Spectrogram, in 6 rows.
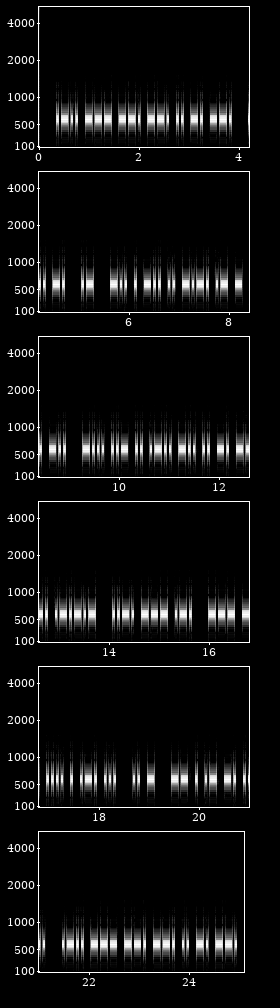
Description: Morse code, heard as a keyed tone, about 25 wpm, 600 Hz. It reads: LOGGING IN A DEDICATED BUILDING. FOR OTHERS IT MEANS LOGGING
